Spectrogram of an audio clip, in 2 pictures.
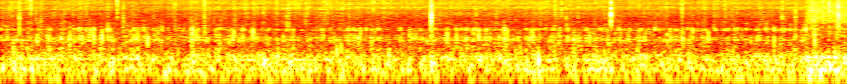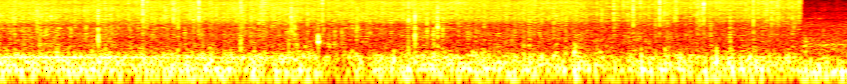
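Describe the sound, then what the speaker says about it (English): Steaks sizzle over a camp fire at a woodland hammock camp with potatoes cooking nearby, a soft bubbling hiss that grows louder and fuller halfway through and carries on steadily without talk. "Steaks just went on."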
